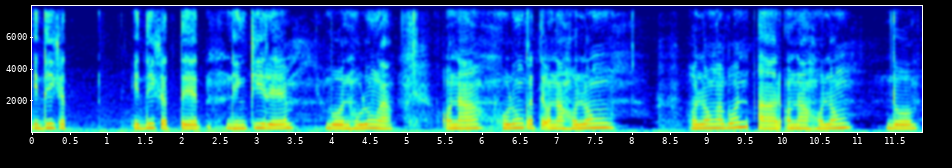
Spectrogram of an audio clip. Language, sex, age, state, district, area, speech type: Santali, female, 18-30, Jharkhand, Seraikela Kharsawan, rural, spontaneous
